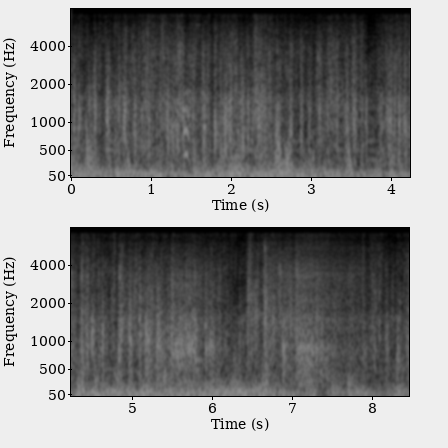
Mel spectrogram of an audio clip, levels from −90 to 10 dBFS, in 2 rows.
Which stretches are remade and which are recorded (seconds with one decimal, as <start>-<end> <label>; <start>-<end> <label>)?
0.0-6.9 recorded; 6.9-8.0 remade; 8.0-8.5 recorded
